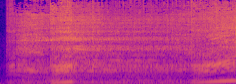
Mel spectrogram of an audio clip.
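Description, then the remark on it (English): A chainsaw roars steadily for several seconds, its engine pitch rising and dipping as it bites into hard material, with no voices. Soldiers are using it to break down the walls of a military base, Camp Price, in Helmand Province, Afghanistan. “Chainsaws are the soldiers' latest weapon in Helmand, here being used to break down the walls that once protected them.”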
